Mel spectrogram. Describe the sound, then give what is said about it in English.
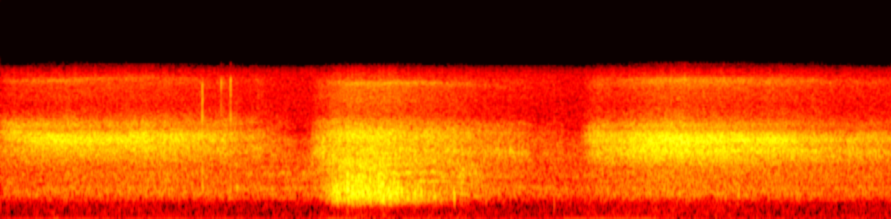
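Slow, deliberate mouth breathing in a conscious breathwork session, heard as a few long, airy rushes of inhaling and exhaling with short pauses between them and no talk. “I will always inhale, exhale through my mouth, and the breath sounds like...”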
